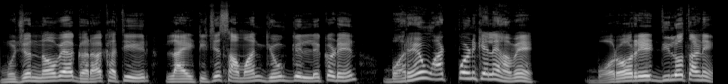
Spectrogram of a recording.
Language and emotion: Goan Konkani, happy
